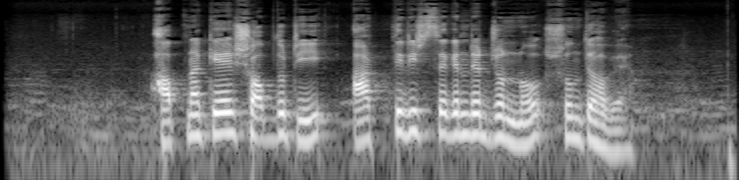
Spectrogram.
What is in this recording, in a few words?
male sound given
